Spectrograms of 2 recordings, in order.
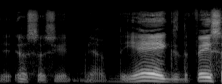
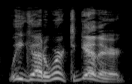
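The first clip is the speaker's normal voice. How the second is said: a higher, louder mock yell of a doomed hero; mock shouted plea; 9 semitones higher, 7 dB louder than usual. Movie character yelling to the group mid-speech, mock shout. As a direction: shout it like the guy about to be eaten. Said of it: "where he's like".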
